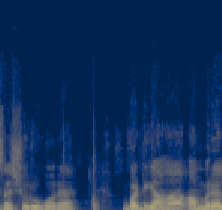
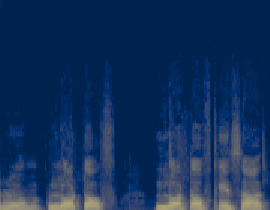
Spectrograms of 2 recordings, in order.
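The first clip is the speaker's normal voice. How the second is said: ordinary talk, nothing marked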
